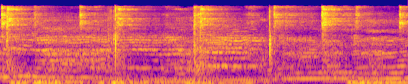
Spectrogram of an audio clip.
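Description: Gospel choir singing loudly with a low bass accompaniment and rhythmic hand claps, about two to three hits a second.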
